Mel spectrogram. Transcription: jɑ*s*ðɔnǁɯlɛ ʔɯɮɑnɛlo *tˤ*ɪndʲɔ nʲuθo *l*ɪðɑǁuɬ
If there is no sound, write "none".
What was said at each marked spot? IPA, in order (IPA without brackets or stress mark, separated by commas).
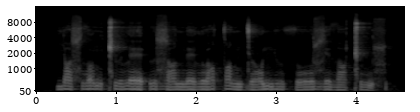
ɬ, tˤ, ɮ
